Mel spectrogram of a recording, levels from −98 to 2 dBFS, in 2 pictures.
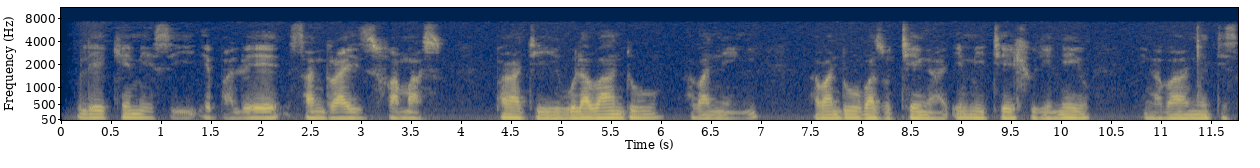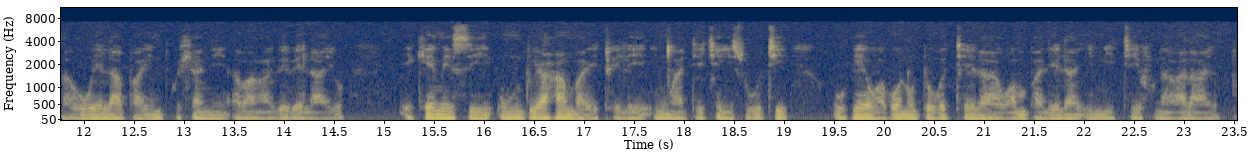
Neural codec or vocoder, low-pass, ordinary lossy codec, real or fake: none; 7.2 kHz; MP3, 96 kbps; real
